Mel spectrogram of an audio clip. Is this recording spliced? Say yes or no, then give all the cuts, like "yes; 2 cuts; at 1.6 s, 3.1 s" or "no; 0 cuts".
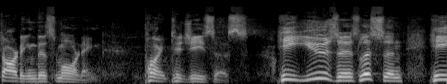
yes; 1 cut; at 2.8 s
